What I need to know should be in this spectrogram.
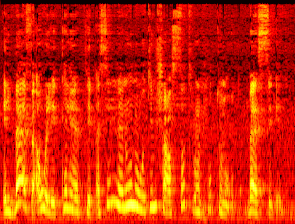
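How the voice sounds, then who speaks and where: Egyptian woman teacher, lively voice. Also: on the high side, slight background noise. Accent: Egyptian Arabic. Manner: clear, drawn-out letter sounds with frequent check-ins. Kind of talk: Arabic alphabet lesson for parents.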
